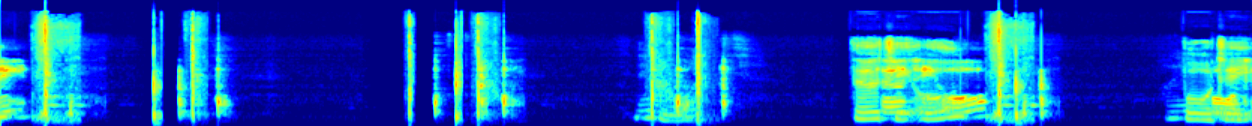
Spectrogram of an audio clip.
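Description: A tennis ball is struck with sharp pops.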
